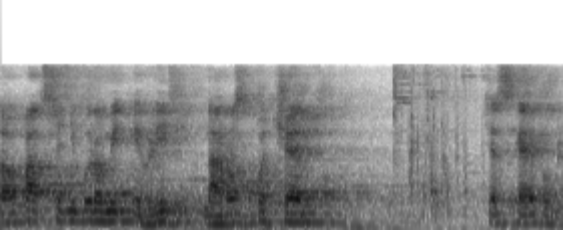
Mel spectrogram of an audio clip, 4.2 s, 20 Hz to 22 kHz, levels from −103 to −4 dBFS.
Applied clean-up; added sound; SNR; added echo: none; Shatter; 19 dB; reverberation time 1.1 s.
